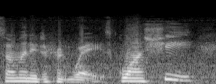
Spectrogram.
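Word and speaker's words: Guanyin: so many different ways guanxi is the Chinese pronunciation and it is as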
